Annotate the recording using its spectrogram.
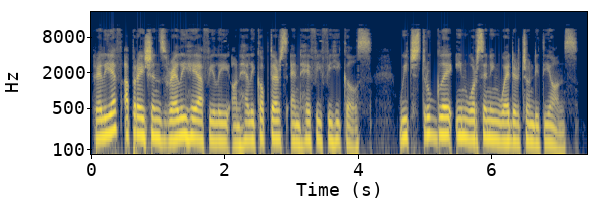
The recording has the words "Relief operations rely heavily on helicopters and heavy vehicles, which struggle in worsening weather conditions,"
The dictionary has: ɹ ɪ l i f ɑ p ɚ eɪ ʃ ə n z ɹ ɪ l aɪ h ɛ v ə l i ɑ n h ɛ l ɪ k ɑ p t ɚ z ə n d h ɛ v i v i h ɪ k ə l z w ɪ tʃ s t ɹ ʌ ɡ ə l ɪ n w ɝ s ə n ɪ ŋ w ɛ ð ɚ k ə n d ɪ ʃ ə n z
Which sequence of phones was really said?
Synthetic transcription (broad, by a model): ɹ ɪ l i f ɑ p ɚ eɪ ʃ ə n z ɹ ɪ l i h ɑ f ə l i ɑ n h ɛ l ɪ k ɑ p t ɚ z ə n d h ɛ f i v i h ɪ k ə l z w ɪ tʃ s t ɹ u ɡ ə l ɪ n w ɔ s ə n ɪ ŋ w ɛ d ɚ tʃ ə n d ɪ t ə n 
